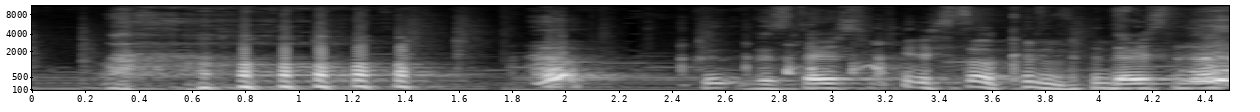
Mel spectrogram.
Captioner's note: laughs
